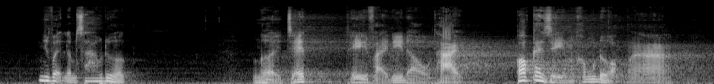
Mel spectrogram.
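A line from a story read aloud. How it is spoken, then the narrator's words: Confused muttering. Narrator (Vietnamese): Tranh Tử trong lòng lộn xộn, lẩm bẩm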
